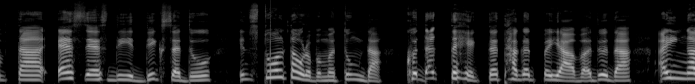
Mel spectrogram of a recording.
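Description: At 2.70 s a single sharp snap cuts across the speech, an electrical switching spike lasting only about a millisecond and peaking somewhere around -15 dBFS. It is most likely a nearby switch or static discharge arcing briefly and being picked up on the audio line. On a waveform it appears as one isolated needle; a spectrogram shows a thin vertical line spanning the full frequency range.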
